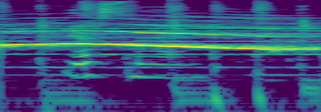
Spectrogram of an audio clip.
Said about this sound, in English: I woke up after hearing the sirens of the ambulance stop in front of my house.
